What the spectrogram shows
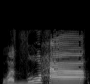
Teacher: تو اس کو ہم اس طرح پڑھیں گے، اعوذ باللہ من الشیطان الرجیم، بسم اللہ الرحمن الرحیم، سورۃ الضحیٰ، سورۃ الضحیٰ، والضحیٰ، ضاد کا مخرج، زبان کی کروٹ جب اوپر کی داڑوں سے لگے تو ضاد ادا ہوتا ہے۔ والضحیٰ، ہا کو ہم نکالیں گے وسط حلق سے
